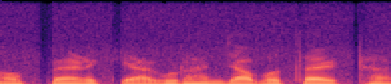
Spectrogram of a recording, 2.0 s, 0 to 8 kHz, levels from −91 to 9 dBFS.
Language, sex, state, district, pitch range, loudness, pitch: Chhattisgarhi, male, Chhattisgarh, Rajnandgaon, 130-135 Hz, -15 LUFS, 130 Hz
